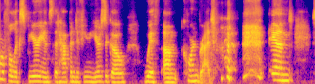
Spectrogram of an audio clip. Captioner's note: giggles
